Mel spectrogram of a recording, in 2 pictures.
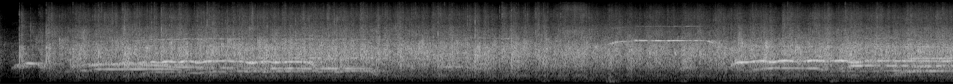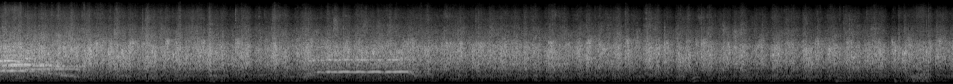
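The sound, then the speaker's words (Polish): Sustained applause from a large audience welcoming the evening's main guests, dense and steady clapping with a few faint voices and whistles rising above it, filling the whole stretch. “Wielkie brawa.”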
